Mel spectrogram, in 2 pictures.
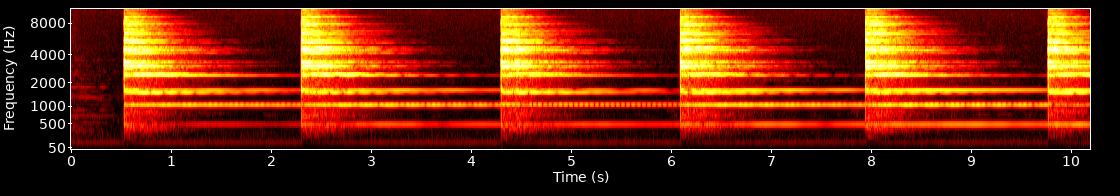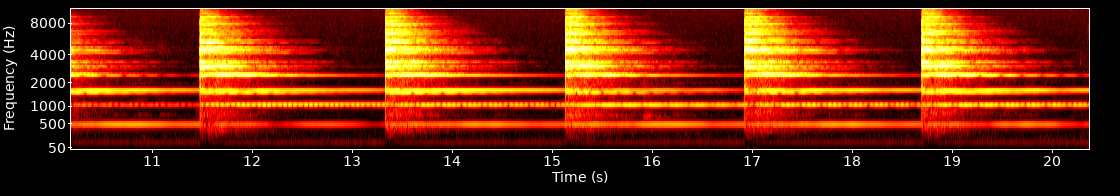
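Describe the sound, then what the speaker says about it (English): Ceremonial Arlington Fire Department bell struck eleven times at a November memorial ceremony, each loud metallic strike ringing out and decaying before the next in a slow, even rhythm, with no talk. "an Arlington Fire Department representative will ring the bell 11 times."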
